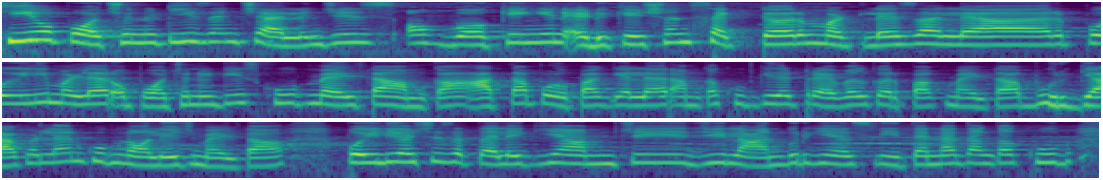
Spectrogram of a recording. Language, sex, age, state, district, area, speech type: Goan Konkani, female, 30-45, Goa, Salcete, urban, spontaneous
